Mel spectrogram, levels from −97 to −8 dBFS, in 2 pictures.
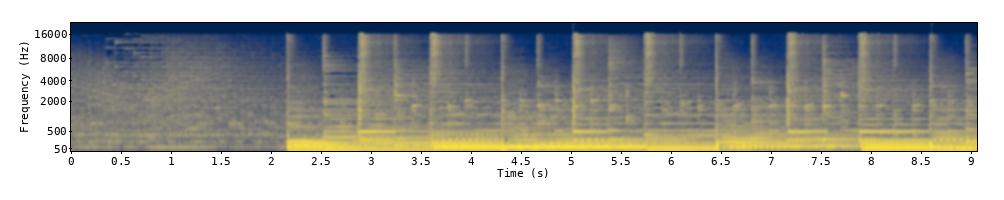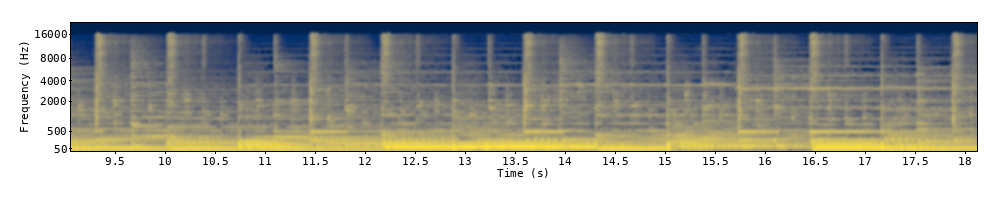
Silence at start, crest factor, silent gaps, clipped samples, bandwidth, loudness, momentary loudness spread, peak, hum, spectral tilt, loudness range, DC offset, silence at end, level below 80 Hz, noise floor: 0 s; 14 dB; none; under 0.1%; 17 kHz; -14 LUFS; 7 LU; 0 dBFS; none; -5.5 dB/octave; 3 LU; under 0.1%; 0 s; -18 dBFS; -36 dBFS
